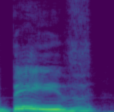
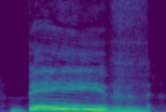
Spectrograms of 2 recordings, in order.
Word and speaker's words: bathe: it into a verb to bathe the vowel changes to an a sound and the th is voiced bathe like in bathing suit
